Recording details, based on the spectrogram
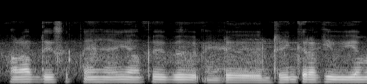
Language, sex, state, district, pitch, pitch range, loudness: Hindi, male, Uttar Pradesh, Shamli, 115 Hz, 110-115 Hz, -17 LUFS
